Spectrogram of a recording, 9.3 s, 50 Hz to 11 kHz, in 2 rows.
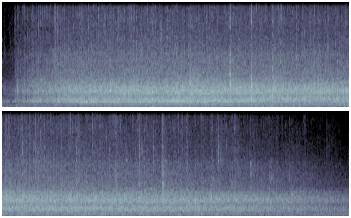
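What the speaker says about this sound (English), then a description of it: "I hope you'll give her a round of applause" Audience applause for a speaker's wife at a Discovery Ball 2017 event, a full room clapping steadily and loudly for several seconds before fading slightly.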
